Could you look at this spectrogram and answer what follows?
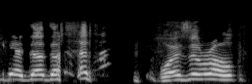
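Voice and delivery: high, laughing dark joke; mock dread. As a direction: laugh through the grim punchline. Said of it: "as soon as I hear that Southern accent".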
